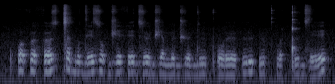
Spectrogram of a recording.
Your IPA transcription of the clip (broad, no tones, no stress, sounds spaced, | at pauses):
f ʌ f œ h œ z ǀ ɛ b o d e z o ʔ d͡ʒ e h e d͡z ø d͡ʒ ɛ m ø d͡ʒ ø d ʉ pʼ o ɾ ø ʔ ʉ ʔ ʉ kʷʰ œ ǃ ʉ d͡z e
